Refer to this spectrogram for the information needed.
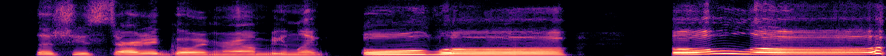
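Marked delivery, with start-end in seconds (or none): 1.8-4.5 mock very deep, silly, funny voice. Retelling how someone acts when trying to be funny, imitating a silly very deep voice. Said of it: "she goes into like a very deep voice".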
